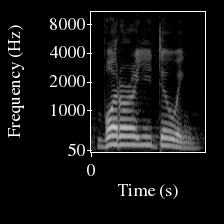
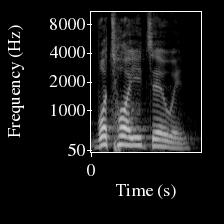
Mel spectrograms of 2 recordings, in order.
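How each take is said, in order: First: It is said in an American English accent. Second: It is said in an Indian English accent. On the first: "And in American" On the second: "Suppose I'll say, what are, what are you doing? Like that"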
